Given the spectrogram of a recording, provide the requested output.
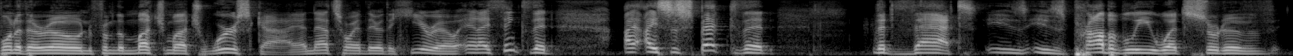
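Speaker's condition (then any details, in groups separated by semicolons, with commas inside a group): No condition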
